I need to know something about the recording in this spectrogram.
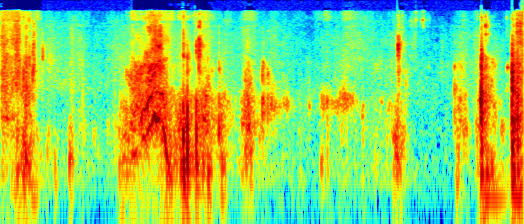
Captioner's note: zipper zips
